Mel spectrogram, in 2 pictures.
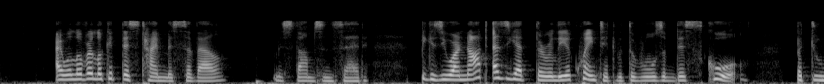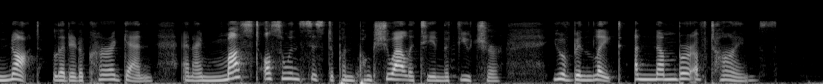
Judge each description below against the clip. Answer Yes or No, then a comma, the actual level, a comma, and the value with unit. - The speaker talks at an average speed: Yes, average, 180 wpm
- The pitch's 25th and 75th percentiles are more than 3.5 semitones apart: Yes, average, 4.5 semitones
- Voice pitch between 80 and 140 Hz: No, high, 195 Hz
